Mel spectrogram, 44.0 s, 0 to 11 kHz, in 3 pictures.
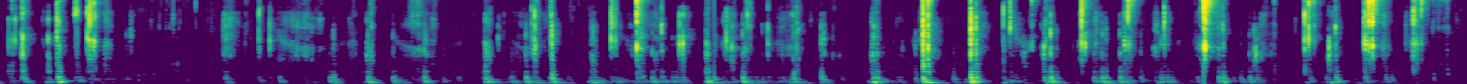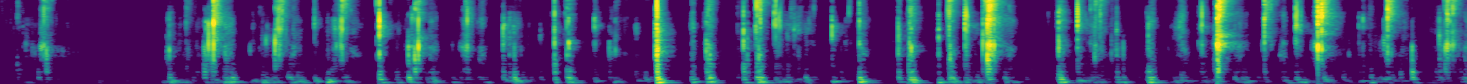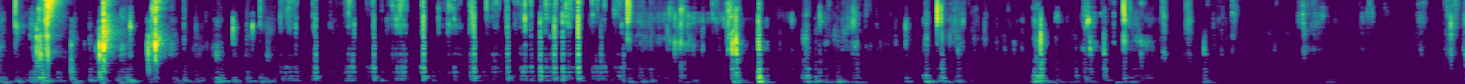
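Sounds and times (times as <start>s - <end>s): slime crackling and popping: 12.0s - 12.3s, 13.0s - 14.3s, 24.1s - 25.8s, 26.7s - 31.2s.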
